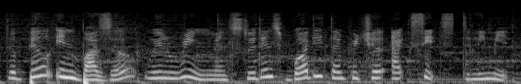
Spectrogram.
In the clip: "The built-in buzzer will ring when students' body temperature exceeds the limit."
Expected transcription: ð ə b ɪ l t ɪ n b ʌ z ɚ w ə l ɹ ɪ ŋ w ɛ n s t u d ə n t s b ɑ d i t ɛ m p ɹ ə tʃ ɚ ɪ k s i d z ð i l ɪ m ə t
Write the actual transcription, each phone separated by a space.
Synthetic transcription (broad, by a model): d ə b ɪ l ɪ n b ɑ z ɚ w ə l ɹ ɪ ŋ w ɛ n s t u d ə n t s b ɑ d i t ɛ m p ɹ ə tʃ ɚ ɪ k s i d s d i l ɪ m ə t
